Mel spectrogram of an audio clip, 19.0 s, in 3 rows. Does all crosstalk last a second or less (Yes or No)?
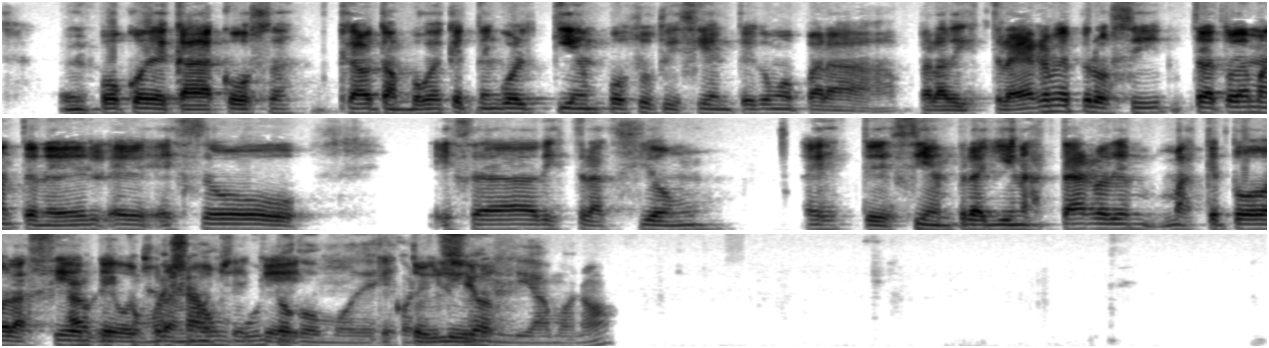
No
